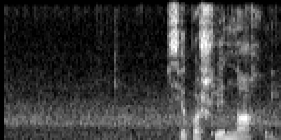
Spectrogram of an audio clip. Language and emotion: Russian, angry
